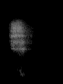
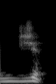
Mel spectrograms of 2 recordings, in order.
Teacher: the only difference between ch and j is that my voice box is on for ju and it's off for ch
